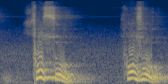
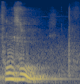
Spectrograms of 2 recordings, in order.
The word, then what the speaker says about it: 소수: 이게 발음이 좀 달라. 소수가 있고 소수가 있어요. 혹시 소수와 소수의 차이 아십니까? 이건 상식이긴 한데 한번 물어보려고. 생각보다 많이 몰라, 애들이. 소수라고 발음이 되는 게 있고 소수라는 게 있어요.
